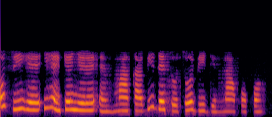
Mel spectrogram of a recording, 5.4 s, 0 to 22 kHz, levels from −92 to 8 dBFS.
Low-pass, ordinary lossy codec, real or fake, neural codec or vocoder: 3.6 kHz; AAC, 16 kbps; real; none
